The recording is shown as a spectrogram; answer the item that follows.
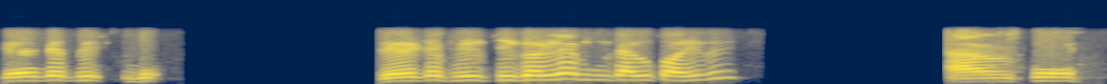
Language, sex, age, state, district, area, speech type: Odia, male, 30-45, Odisha, Kendujhar, urban, conversation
